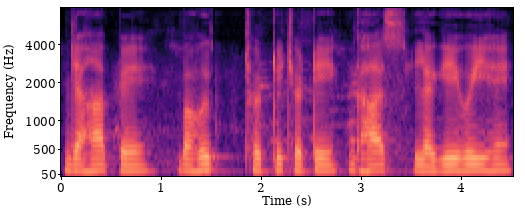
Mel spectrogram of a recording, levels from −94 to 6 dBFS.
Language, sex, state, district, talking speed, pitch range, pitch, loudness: Hindi, male, Uttar Pradesh, Lucknow, 120 wpm, 110-115 Hz, 110 Hz, -18 LUFS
